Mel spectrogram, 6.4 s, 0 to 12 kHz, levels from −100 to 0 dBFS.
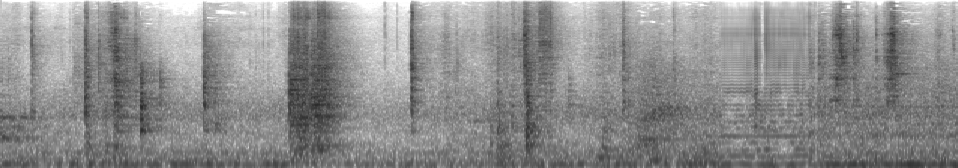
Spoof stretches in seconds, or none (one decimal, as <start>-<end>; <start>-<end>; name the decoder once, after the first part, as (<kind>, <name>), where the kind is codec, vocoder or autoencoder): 4.8-5.4 (vocoder, BigVGAN v2)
